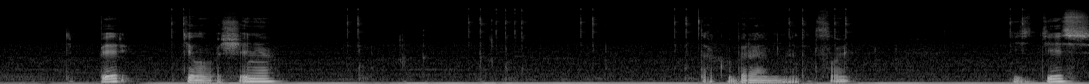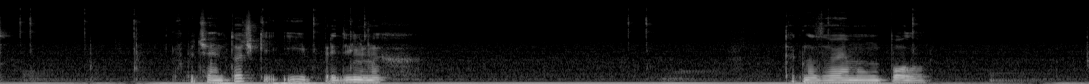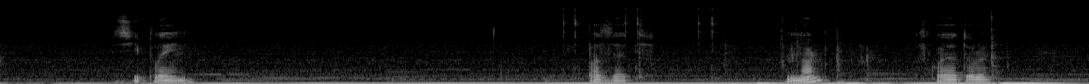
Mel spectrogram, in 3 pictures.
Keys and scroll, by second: 12.9 F10, 31.6 Return.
